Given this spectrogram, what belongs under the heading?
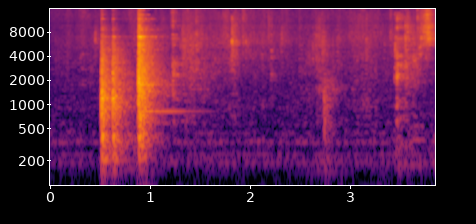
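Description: Chocolate chips dumped into a bowl of cookie dough made with butter, eggs and sugar, landing in two loud clattering bursts close by, followed by a couple of softer knocks.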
